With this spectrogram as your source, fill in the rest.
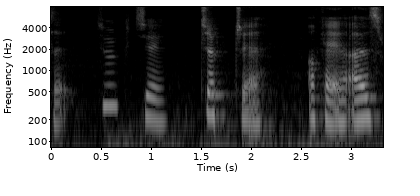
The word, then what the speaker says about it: Türkçe: How do I pronounce it? Türkçe.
